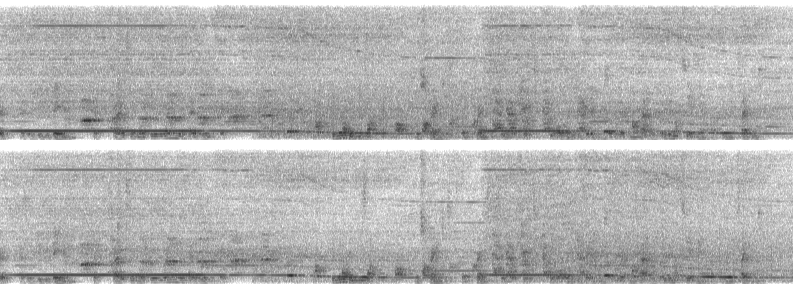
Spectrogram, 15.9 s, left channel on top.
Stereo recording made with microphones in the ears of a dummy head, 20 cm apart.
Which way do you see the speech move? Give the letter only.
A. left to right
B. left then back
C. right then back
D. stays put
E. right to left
D.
